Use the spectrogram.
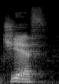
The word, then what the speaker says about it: GIF: just google it right the inventor himself calls it like the peanut butter ji f even though it spelled gif he says it's pronounced jiff and he want to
